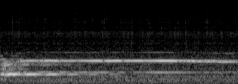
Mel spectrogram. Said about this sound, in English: Ooh, what the hell? Ooh, probably just some dogs that got startled by all that thunder and lightning. Well, I guess I better go and check this out.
